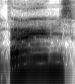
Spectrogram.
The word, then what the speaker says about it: Worms: Empire they met at vers which is which is in Germany the W is pronounced with a V and at the time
